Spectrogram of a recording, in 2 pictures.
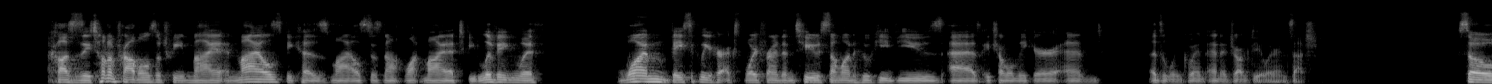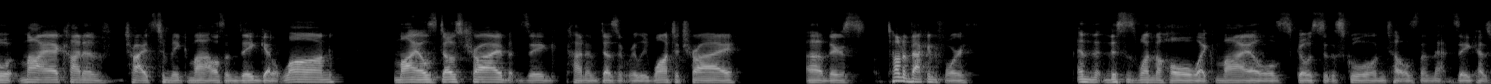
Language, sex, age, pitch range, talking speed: English, male, 20-39, 85-105 Hz, 185 wpm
